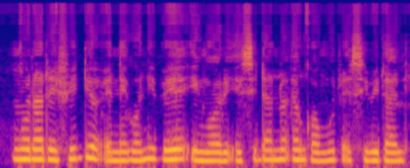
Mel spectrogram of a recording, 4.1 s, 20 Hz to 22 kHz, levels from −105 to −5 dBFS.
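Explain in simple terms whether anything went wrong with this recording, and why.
Opus compression roughness runs through the whole recording, from the start to the end. The speech sounds grainy and plainly noisy, likely because the Opus codec was squeezed for space and patched some sound detail with copied or noise-like filler instead of the real thing.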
